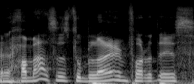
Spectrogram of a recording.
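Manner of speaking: slow, put-on German-Russian protest voice; German-Russian accent. Mimicking a protester blaming Hamas, mock German-Russian accent. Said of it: "like, a German Russian accent".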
